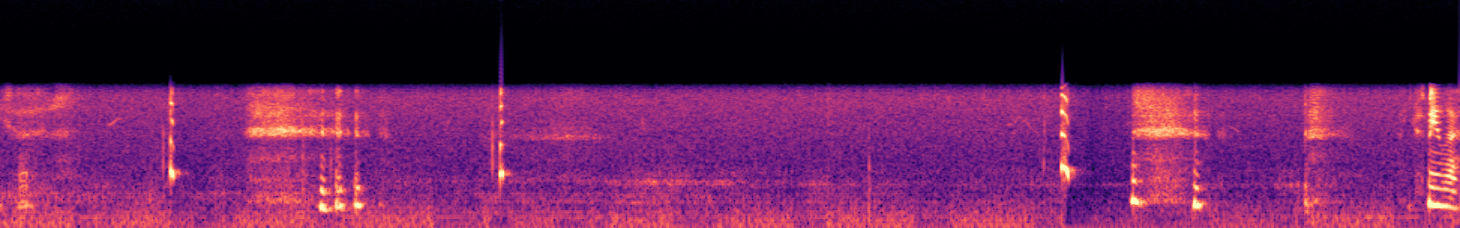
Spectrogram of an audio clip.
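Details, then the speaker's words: Hiccups in newborn boy, with mild jaundice, sunbathing by window: short, sharp hiccups recurring every few seconds in a quiet room, faint soft voicing between them; infant hiccups. "That's the cutest little hiccups. He speaks just like his mom."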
